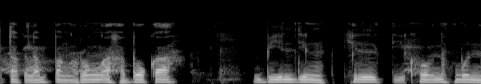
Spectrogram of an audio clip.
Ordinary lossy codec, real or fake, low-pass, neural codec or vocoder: none; real; 7.2 kHz; none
